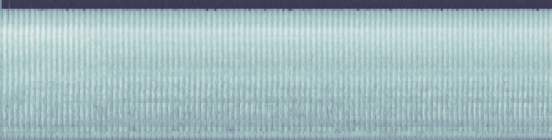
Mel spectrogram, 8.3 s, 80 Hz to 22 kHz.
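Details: High-frequency oscillatory ventilator running on a test lung at high frequency with mean airway pressure about 18 cmH2O; loud, fast, steady rattling buzz of about four pulses a second.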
